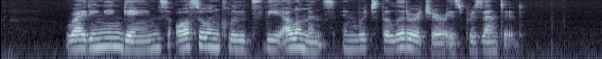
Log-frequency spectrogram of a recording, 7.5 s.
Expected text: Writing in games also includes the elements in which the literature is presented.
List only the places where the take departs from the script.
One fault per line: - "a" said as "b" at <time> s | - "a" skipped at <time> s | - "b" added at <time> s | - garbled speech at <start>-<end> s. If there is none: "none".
none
